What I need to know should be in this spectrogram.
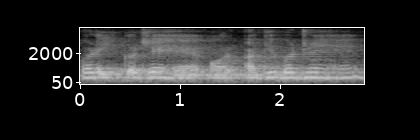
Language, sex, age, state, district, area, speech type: Hindi, female, 30-45, Rajasthan, Jodhpur, urban, spontaneous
